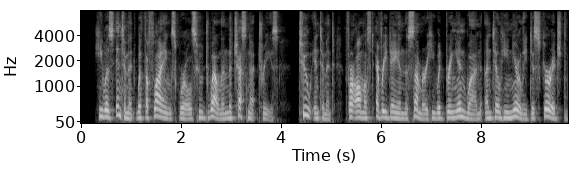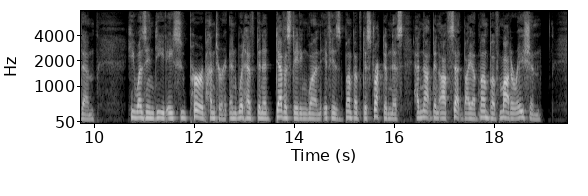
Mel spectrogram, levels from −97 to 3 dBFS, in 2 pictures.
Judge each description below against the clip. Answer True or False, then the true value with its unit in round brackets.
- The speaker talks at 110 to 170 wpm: False (180 wpm)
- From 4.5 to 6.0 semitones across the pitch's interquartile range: False (2.8 semitones)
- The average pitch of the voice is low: False (145 Hz)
